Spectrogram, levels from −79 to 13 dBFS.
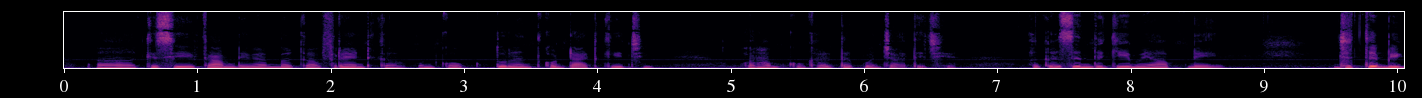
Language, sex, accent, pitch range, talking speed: Hindi, female, native, 160-195 Hz, 130 wpm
